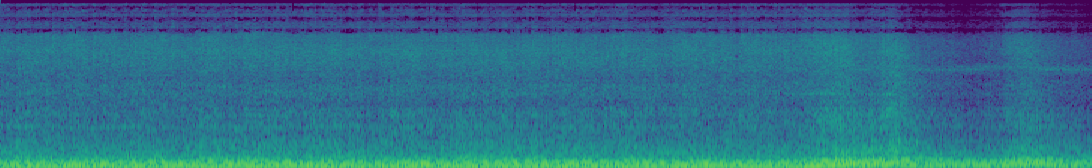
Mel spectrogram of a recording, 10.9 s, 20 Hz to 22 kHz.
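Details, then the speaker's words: C6 Corvette, first start after reinstalling the drivetrain, with the EBCM bypassed to get it to fire: rough, uneven V8 running with a loose irregular beat. Abnormal noise that sounded really weird; cause not yet known. "that sounded weird sounded really weird"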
